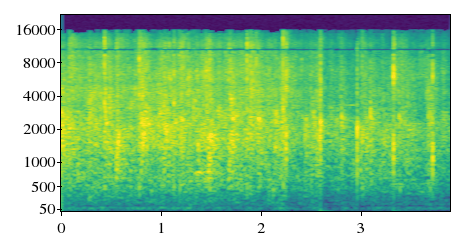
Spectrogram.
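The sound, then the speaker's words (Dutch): An audience at a tournament claps steadily throughout for the jury and the registry, a dense patter of many hands with a few sharper individual claps standing out near the end, with no voices over it. “Echt groot applaus, want het liep allemaal weer op rolletjes.”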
